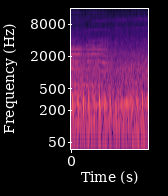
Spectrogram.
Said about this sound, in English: Go for the chopper.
